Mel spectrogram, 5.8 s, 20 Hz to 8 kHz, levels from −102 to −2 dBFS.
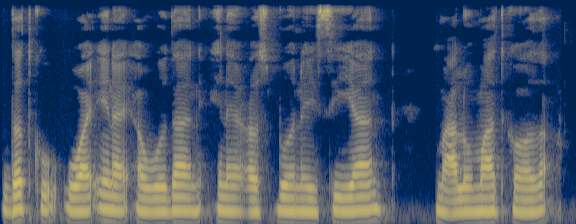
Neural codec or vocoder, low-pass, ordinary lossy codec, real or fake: none; 7.2 kHz; none; real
